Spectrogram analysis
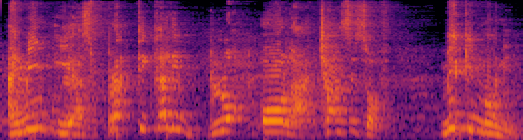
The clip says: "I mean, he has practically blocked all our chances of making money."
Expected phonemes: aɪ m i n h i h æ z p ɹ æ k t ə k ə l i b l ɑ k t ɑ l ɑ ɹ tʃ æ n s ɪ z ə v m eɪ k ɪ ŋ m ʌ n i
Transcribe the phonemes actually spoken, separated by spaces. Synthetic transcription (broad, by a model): aɪ m i n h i h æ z p ɹ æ k t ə k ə l i b l ɑ k t ɑ l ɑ tʃ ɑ n s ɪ s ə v m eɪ k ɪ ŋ m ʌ n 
